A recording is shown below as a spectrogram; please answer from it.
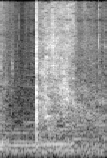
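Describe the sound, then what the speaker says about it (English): Breadcrumb stuffing being stirred in a bowl, a soft scraping rustle with one sharp clink of the utensil against the dish early on, close and fairly quiet over faint kitchen background. "I'm just going to stir that up a bit."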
